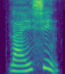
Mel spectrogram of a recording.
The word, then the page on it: 来信: lái xìn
